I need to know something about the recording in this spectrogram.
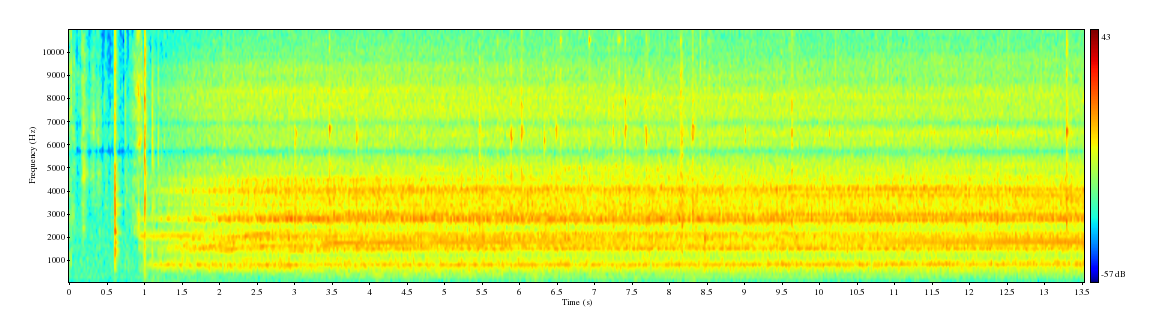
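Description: A milling machine motor starts and whines steadily.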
